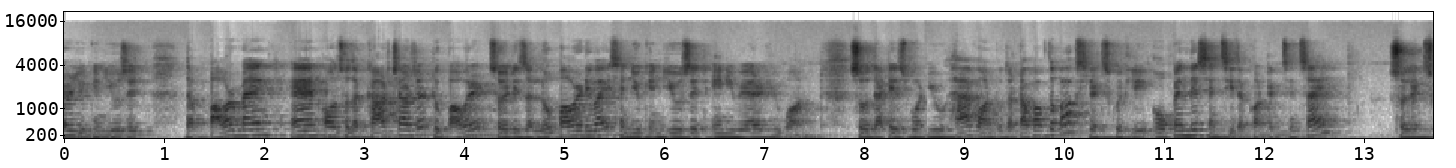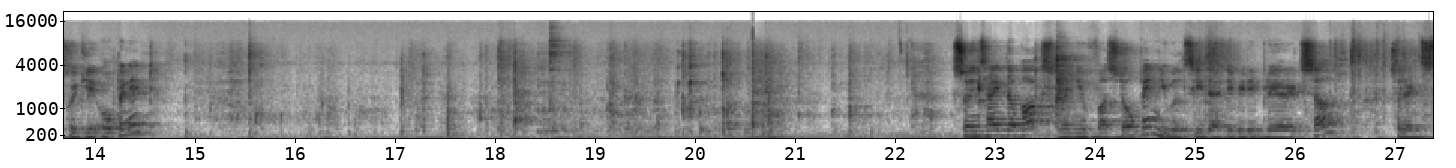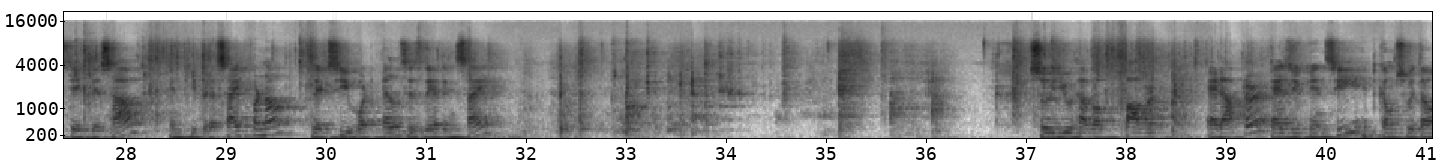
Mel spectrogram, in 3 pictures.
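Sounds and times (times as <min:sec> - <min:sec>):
low steady hum: 0:00.0 - 0:41.0
cardboard and plastic rustling: 0:14.8 - 0:22.5, 0:24.8 - 0:25.6, 0:26.2 - 0:30.2, 0:31.0 - 0:39.6.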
